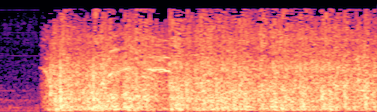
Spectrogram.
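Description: Gunshots fired into the air by the Taliban erupt after a brief quiet, becoming a dense, sustained roar of rapid cracks blended with shouting voices and noise that continues steadily to the end.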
